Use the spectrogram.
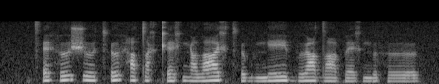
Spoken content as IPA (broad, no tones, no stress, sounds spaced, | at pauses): t͡sʼ ɛ h ɵː ʃ ɵː t͡sʼ ɵ h ɛ tˤ e x kʼ ɛ x ŋ ɛ ðˤ ɛː x t͡sʼ ɵ b ɵ ŋ eː b ɵː dˤ ɛː p ɛː x ŋ ɵ h ɵː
